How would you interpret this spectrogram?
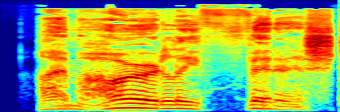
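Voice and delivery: ordinary talk

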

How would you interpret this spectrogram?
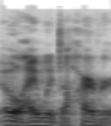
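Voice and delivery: normal talking voice

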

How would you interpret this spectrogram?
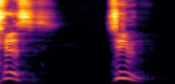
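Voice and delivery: fast, slightly high, both words rushed together. Speaker demonstrates to the co-host, saying both words really fast. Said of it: "if you say both really fast".

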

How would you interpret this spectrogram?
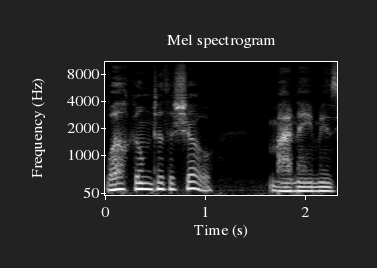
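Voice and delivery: mock nice, gentle, slow, calm soothing delivery. Describing how a show's host opens, imitate his nice calming voice. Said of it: "this really nice calming voice".

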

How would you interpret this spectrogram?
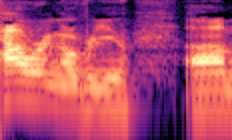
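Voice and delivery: ordinary delivery, nothing marked

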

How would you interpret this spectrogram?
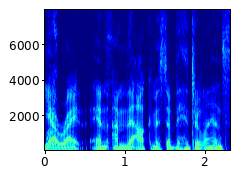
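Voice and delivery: usual speaking voice

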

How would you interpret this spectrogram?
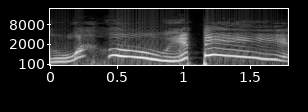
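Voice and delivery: very high, loud cheer with a big swooping pitch. Retelling the voice actor shouting in his Mario voice at a convention. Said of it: "I'll be Mario for free".

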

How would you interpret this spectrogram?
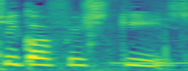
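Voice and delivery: ordinary talk, nothing marked

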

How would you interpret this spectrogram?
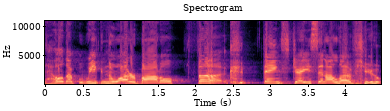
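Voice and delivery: reading aloud in a put-on country accent. Reading aloud text from a slide, in a country accent. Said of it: "I had to read it in a country accent".

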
